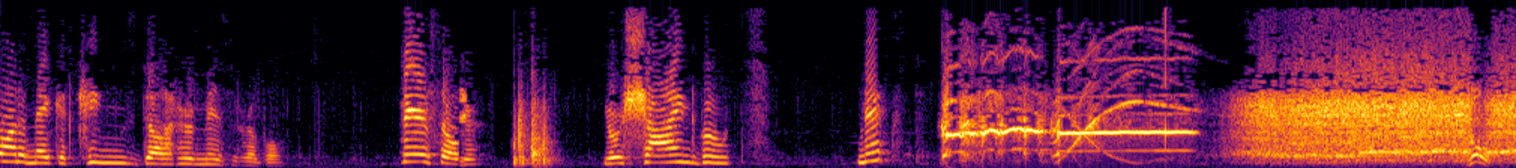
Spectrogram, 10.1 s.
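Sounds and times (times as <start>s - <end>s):
speech: 0.1s - 2.0s, 2.7s - 6.6s
rooster crowing: 6.2s - 10.0s.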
